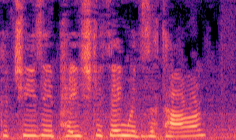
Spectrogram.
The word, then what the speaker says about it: za'atar: Za'atar? I think it's pronounced za'atar.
